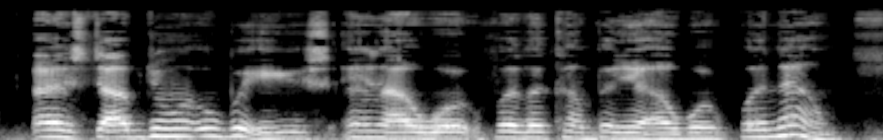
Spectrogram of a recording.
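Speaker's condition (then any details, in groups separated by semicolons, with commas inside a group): ALS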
